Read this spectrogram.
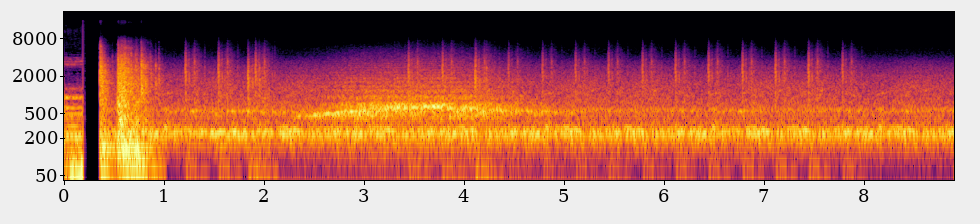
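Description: Footsteps run quickly across the ground.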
